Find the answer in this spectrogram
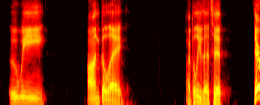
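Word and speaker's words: Uiagalelei: And again, I've got to phonetically go with it's Uwe Angale. I believe that's it. There we go. We got John Sirian helping me out there. It's DJ Uwe Angale. Angalele. Uwe Angalele.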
